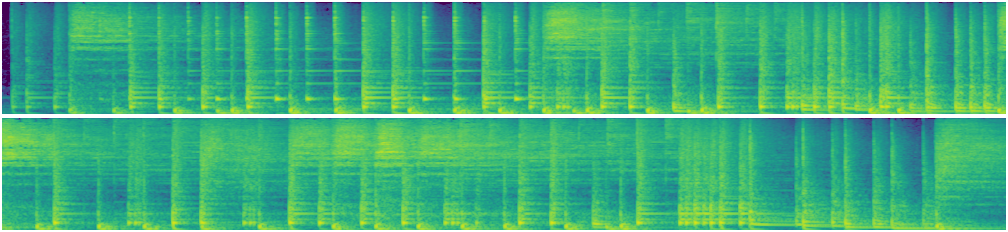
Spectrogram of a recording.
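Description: Acoustic drum kit played loudly in a room, many punchy kick, snare and tom hits in a steady driving rhythm with washing cymbals and audible room decay ringing between strikes, no voices.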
